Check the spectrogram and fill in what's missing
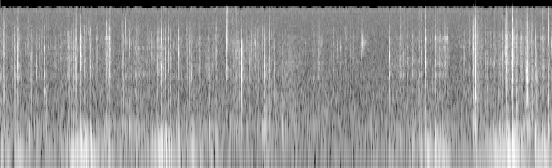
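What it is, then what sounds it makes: Bar of soap being shaved. A utility knife blade shaves a pink solid bar of soap, breaking off chunks and curls. The cutting makes a steady run of dry, crisp scraping clicks and crackles with sharp bright snaps, over a soft low rumble that swells in places.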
